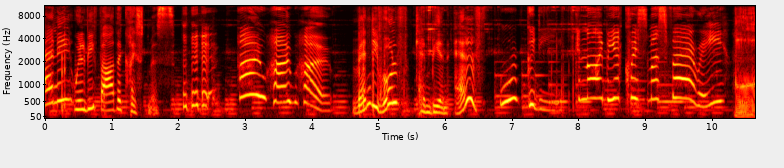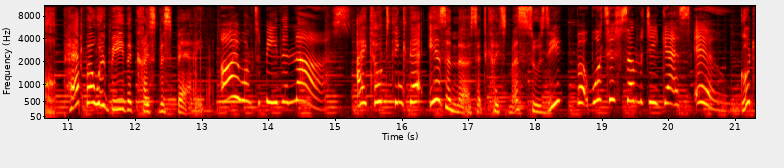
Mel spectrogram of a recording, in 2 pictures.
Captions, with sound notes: Danny will be Father Christmas. (GIGGLES) Ho! Ho! Ho! Wendy Wolf can be an elf! Ooh, goody! Can I be a Christmas fairy? (SNORTS) Peppa will be the Christmas fairy! I want to be the nurse! I don't think there is a nurse at Christmas, Suzy. But what if somebody gets ill?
